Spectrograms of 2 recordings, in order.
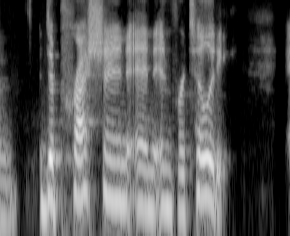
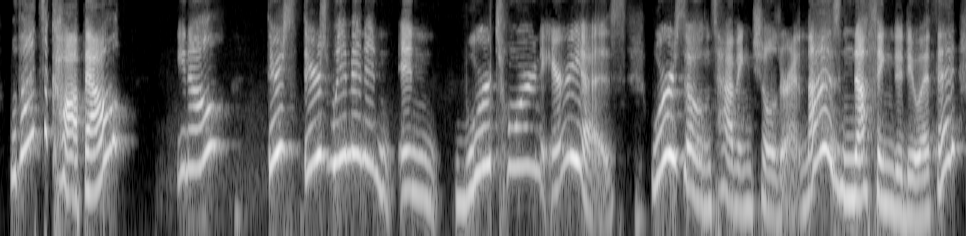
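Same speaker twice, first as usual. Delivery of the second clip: doctor voice; 7 semitones higher than usual. Retold or imitated.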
